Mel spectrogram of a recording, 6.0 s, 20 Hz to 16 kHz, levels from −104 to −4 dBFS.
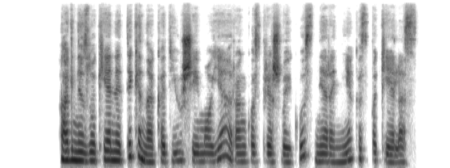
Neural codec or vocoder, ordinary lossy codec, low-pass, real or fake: none; AAC, 96 kbps; 14.4 kHz; real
